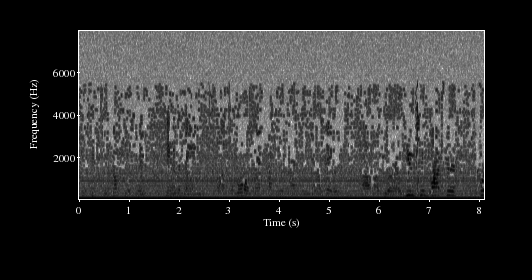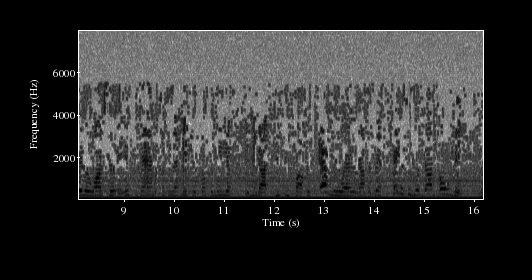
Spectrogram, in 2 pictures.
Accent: Deep Rock, United States; I was born in Deep Rock

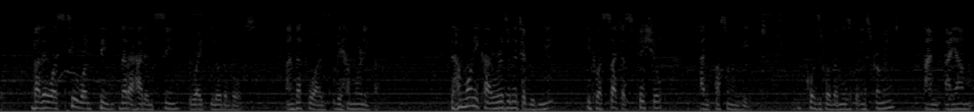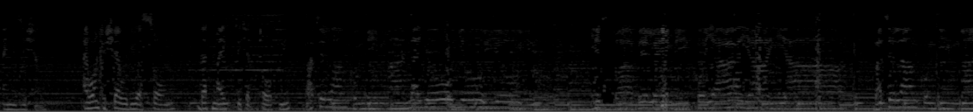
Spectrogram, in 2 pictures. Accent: Uganda; I am from Uganda.

